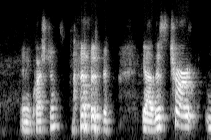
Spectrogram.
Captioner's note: giggles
